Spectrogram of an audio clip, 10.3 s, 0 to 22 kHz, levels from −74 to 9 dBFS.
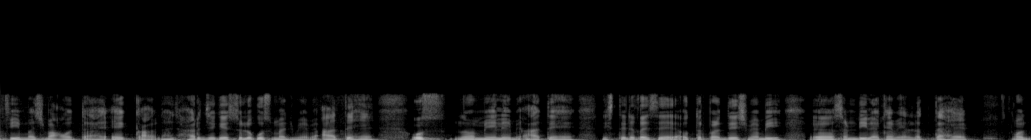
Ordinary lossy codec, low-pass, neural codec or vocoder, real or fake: none; 7.2 kHz; vocoder, 44.1 kHz, 128 mel bands every 256 samples, BigVGAN v2; fake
